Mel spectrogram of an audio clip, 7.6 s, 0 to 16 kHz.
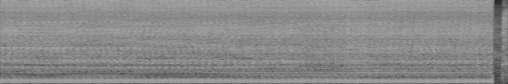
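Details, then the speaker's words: Porsche 996 flat-six, which sat in a garden for 8 years, idling after an immobiliser no-start issue: deep, steady, even idle with no misses or knocks, sounding much better than its first start. "But it's not sounding too bad. So it's definitely sounding a lot better than it did the first time we started it before we had this immobilisation issue."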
